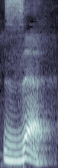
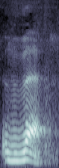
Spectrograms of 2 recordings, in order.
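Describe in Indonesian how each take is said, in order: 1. Konsonannya bunyi z yang berdengung. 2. Konsonannya bunyi th yang lembut. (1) "jangan sampai kita membacanya dengan huruf zai" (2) "Jadi lidah sedikit seperti tergigit"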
